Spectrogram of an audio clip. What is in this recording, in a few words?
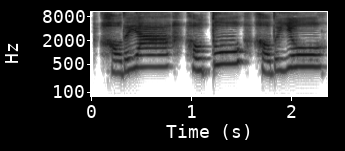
voice okay; PigeonMessage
